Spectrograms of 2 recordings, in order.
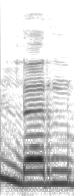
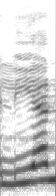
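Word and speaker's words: learn: लर्न पढ़ते हैं। लियर्न नहीं लर्न पढ़ते हैं।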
